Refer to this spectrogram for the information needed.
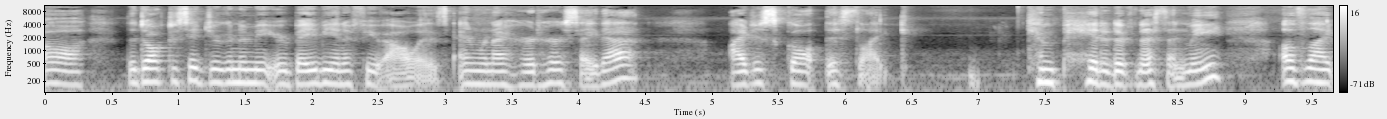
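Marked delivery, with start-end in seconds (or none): none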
